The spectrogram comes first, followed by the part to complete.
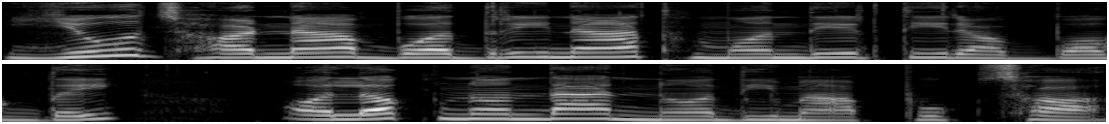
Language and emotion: Nepali, neutral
